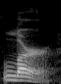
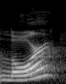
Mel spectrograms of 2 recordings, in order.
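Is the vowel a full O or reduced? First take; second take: reduced; full O. First: The vowel is a weak, reduced sound. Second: The vowel is a full O sound. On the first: The speaker calls it right. "but it's lur" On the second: The speaker calls it wrong. "It's not lore"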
